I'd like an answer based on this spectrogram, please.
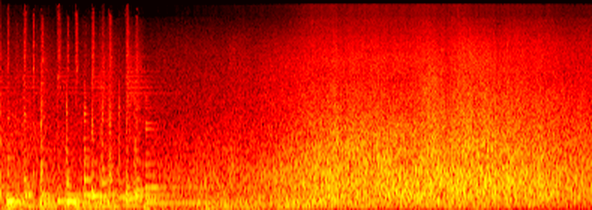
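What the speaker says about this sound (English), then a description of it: "Big waves, warm water, all year round." Atlantic Ocean waves breaking off the Dakar coast in Senegal, a loud, broad roar of surf and wind that swells and holds, following a few seconds of percussive music at the start.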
